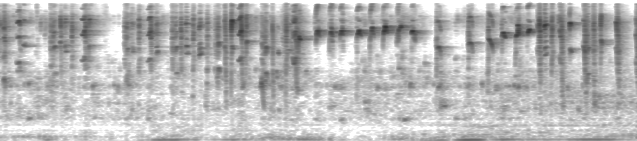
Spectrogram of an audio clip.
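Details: Sunbird (kolibri ninja) singing as a lure to provoke other birds: dense, rapid high-pitched chirps and thin twitters, with short sweeping whistles around the middle and a faint low rumble underneath.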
